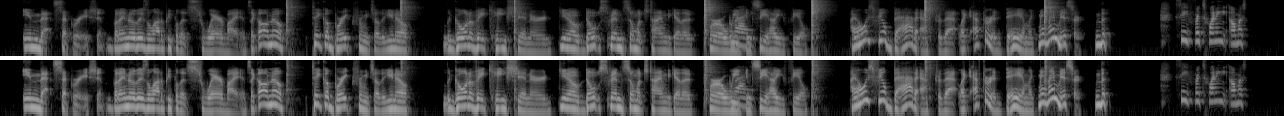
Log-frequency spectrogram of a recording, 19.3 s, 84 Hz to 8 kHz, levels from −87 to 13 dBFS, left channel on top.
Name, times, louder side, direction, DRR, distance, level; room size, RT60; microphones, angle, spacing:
voice 1, 0.3-4.3 4.7-6.1 6.7-12.1 12.8-16.6, right 5 dB, 70° right, 0.5 m, -34 dB
sound 1, 4.3-4.6 6.0-6.3 7.7-8.0 9.8-9.9 10.6-10.9 12.2-12.5 13.9-14.2 15.7-16.0, left 8 dB, 90° left, 1.3 m, -35 dB
voice 2, 10.9-11.3 17.4-18.7, left 1 dB, 10° left, 0.7 m, -40 dB
15.0 x 5.6 x 2.2 m
head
